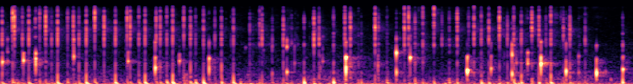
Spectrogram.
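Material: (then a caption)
Plastic. A slim, small, solid dark brown KVD eyeliner pen, likely plastic, is held up close and tapped and scratched along its barrel with long green acrylic nails. Dense, rapid clicky taps and crisp scratching run throughout, with short sharp transients and no ringing.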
